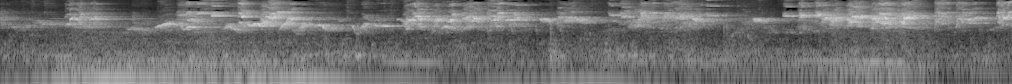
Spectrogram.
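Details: Singing male Oriental magpie-robin offered for sale pours out sustained, rich, high-pitched chattering and whistled notes, with intense phrases at the start, middle and close.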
